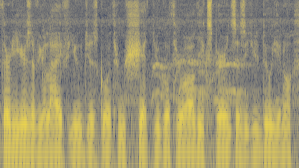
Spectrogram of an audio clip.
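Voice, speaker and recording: A man's very deep, low voice comes across dark, mellow and somewhat breathy. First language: not English. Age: 60s. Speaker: life coach. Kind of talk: casual vlog monologue. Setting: outdoors. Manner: halting.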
